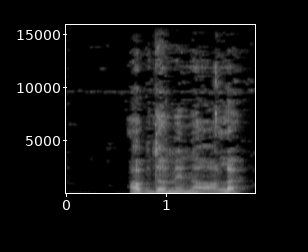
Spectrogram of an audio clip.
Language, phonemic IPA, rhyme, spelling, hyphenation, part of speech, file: Norwegian Bokmål, /abdɔmɪˈnɑːlə/, -ɑːlə, abdominale, ab‧do‧mi‧na‧le, adjective, NB - Pronunciation of Norwegian Bokmål «abdominale».ogg
- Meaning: 1. definite singular of abdominal 2. plural of abdominal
